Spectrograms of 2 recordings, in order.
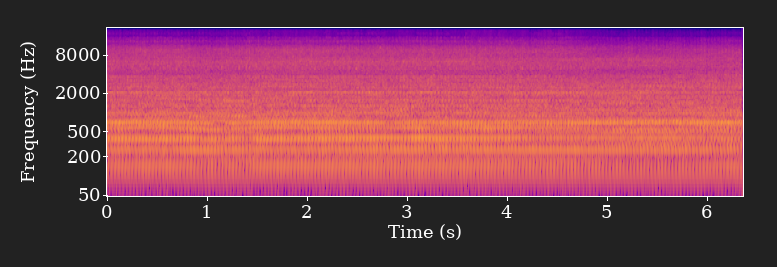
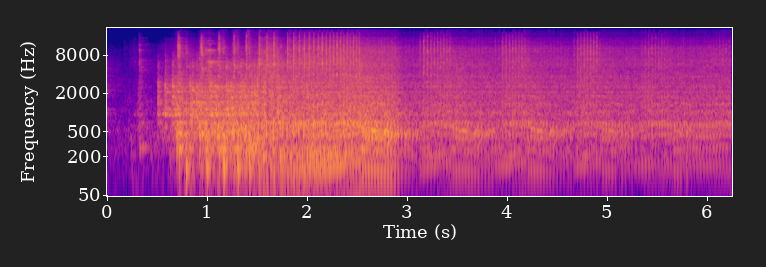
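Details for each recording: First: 2002 Coleman Powermate 5500 generator after engine speed adjustment brought output from 135 V down to 120-121 V: steady, even drone at constant speed with no hunting, misses or knocks. Normal running. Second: 2002 Coleman Powermate 5500 generator after carburetor cleaning and motor mount repair runs a high, busy, steady drone, too fast with 135 volts output; governor spring tension set too high, nut possibly tampered, to be backed off.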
